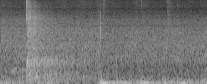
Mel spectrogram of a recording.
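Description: A tennis racket strikes a ball with a sharp pop in a large echoing hall.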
